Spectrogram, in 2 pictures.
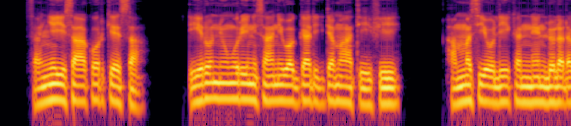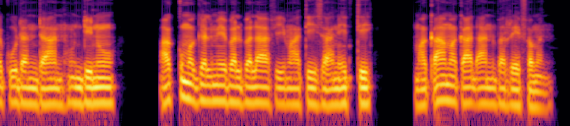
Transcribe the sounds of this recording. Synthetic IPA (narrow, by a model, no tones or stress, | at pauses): sɐɲːɛɪsaːkɔɾke̞ːsːaː | ᶑiːɾɔnːɪʊmʊɾiːnɪsaːniːwɐɡːaːd̪ɪɡd̪ɐmaːt̪iːfɪ | hɐmːɐsɪjoːliːkɐnːe̞ːnlɔlɐᶑɐkʼuːd̪ɐnd̪ɐʔɐnhʊnd̪ɪnuː | ʔɐkːʊmɐɡɐlme̞ːbɐlbɐlaːfɪmaːt̪iːɪs̬aːniːt̪ːɪ | mɐkʼaːmɐkʼaːᶑaːnbɐrːe̞ːfːɐmɐn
